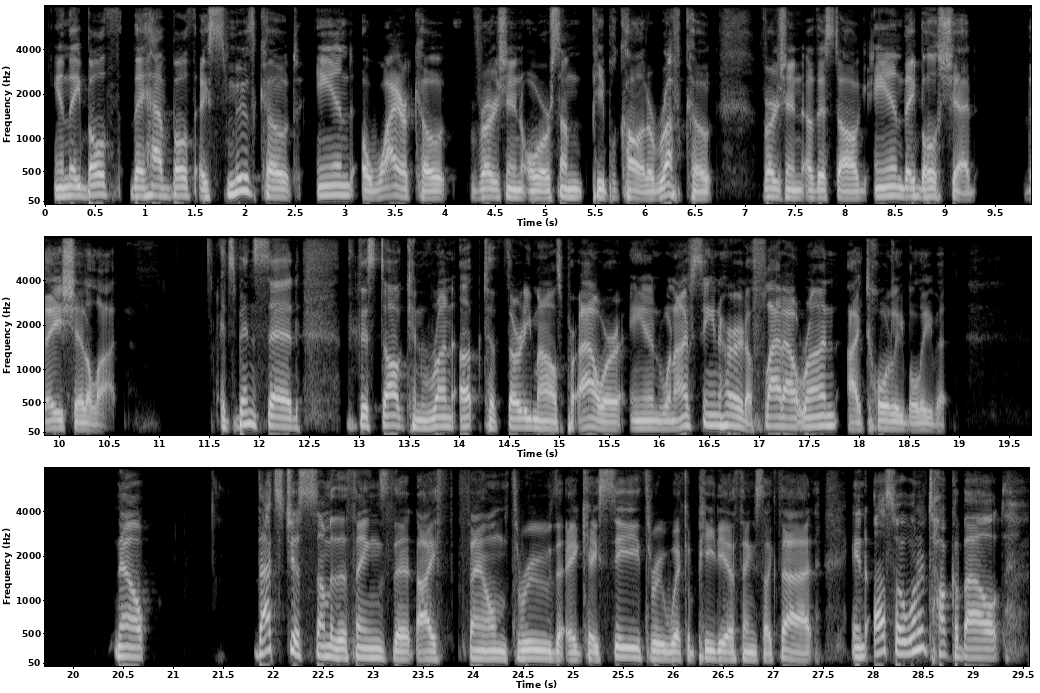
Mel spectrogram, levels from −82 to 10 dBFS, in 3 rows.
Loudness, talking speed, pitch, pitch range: -15 LUFS, 175 wpm, 125 Hz, 110-145 Hz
